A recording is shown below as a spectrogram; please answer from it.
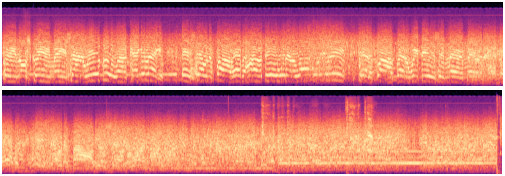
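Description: CB radio receiver speaker carrying unintelligible voices over band noise for about nine seconds, then static with steady whistling tones from carriers on the channel.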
